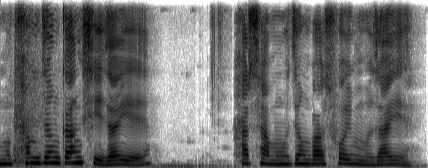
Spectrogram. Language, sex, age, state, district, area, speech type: Bodo, female, 60+, Assam, Chirang, rural, spontaneous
